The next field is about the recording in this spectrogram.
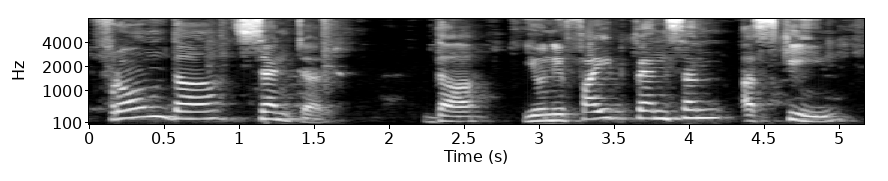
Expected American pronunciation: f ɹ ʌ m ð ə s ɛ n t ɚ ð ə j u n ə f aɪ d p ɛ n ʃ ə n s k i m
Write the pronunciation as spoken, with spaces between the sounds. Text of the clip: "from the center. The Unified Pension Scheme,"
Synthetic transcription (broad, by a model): f ɹ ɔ m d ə s ɛ n t ɚ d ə j u n ə f aɪ d p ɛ n s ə n s k i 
